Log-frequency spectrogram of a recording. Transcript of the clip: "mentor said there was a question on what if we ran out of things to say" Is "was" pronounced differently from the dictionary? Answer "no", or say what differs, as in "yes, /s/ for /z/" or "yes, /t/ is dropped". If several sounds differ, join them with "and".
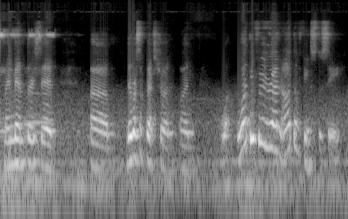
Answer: yes, /s/ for /z/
